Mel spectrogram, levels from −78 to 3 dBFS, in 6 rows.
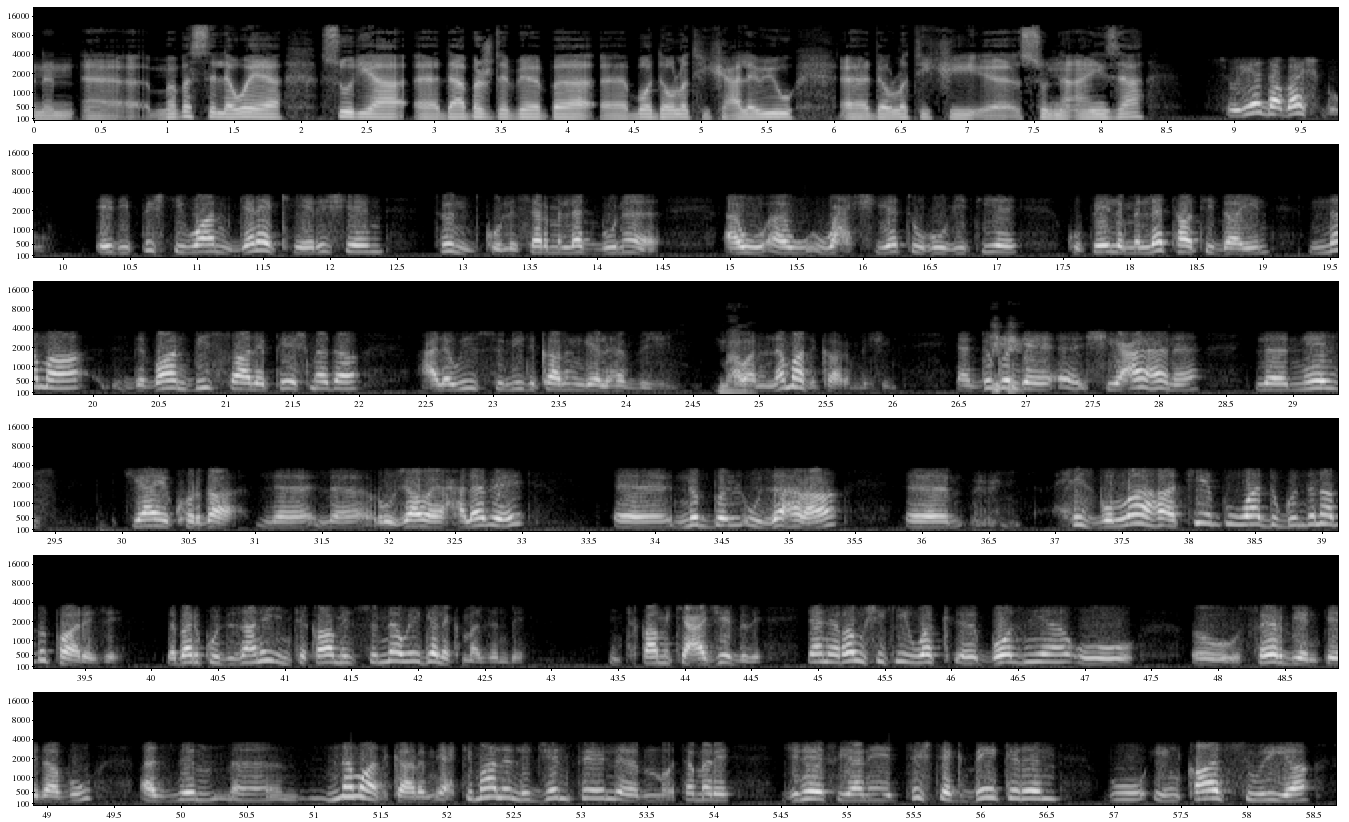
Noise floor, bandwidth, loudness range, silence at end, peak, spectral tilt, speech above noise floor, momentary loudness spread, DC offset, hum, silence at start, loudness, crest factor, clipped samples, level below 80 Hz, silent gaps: -57 dBFS; 11.5 kHz; 4 LU; 0.2 s; -2 dBFS; -6 dB/octave; 39 dB; 13 LU; under 0.1%; none; 0 s; -19 LUFS; 18 dB; under 0.1%; -58 dBFS; none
